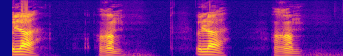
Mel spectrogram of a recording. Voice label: "down", hruso

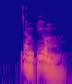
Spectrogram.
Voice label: "tampium", Biak

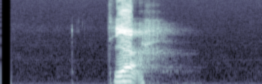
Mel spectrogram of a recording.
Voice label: "carne", sipakapense

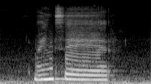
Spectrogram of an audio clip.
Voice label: "manyser" bee; san lucas quiavini

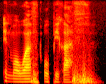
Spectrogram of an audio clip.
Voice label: Aneityum large leaf

